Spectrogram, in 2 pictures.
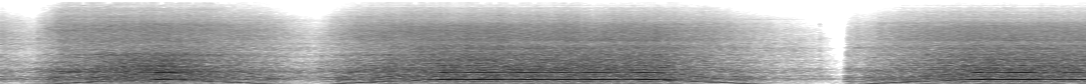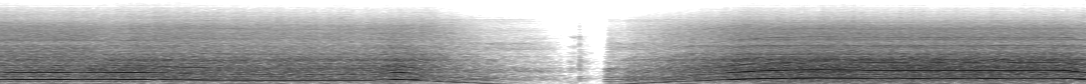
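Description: A grinder whirs loudly as couscous grain is ground down, in four bursts, each spinning up in pitch, holding, and winding back down, with brief pauses between.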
